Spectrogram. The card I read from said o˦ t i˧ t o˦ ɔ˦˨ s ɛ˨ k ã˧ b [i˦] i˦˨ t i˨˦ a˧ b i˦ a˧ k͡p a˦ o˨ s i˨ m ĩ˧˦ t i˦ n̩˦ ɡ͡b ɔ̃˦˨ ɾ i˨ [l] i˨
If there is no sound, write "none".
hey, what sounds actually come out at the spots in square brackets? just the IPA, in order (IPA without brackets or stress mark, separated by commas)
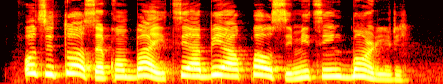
a˦, ɾ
